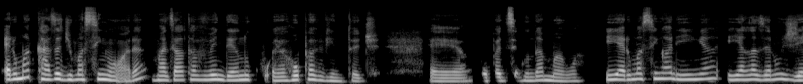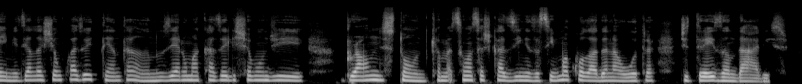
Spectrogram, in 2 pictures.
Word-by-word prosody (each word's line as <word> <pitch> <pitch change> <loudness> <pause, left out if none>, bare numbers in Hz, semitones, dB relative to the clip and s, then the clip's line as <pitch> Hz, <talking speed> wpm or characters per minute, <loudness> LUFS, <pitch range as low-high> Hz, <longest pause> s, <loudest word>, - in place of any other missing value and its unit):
era 230 +2 +6
uma 300 +5 +6
casa 245 -1 +4
de 220 0 +3
uma 225 +1 +2
senhora, 225 - +2
mas 200 0 0
ela 205 - +4
estava 215 +1 -2
vendendo 210 -1 +4 0.4
roupa 210 +4 +3
vintage, 160 -6 -4 0.6
eh 145 -1 -1 0.2
roupa 165 +1 -1
de 165 - -3
segunda 175 +2 -1
mão, 160 -5 -1 0.3
e 225 +1 +4
era 220 0 +3
uma 250 +2 +2
senhorinha 255 0 +1
e 215 +1 +2
elas 215 0 +1
eram 235 +3 +1
gêmeas 190 -5 0
e - - +1
elas 200 0 -2
tinham 210 0 -3
quase 220 +1 -3
80 210 -3 -4
anos 175 -1 -3
e - - +3
era 200 0 0
uma 200 0 0
casa 200 0 -4
eles 200 0 -2
chamam 200 -1 -1
de 190 -2 -1 0.3
Brown 195 +2 +2
Stone 180 -4 0
que 185 - -7
é 180 0 -1
são 205 -1 0
essas 200 0 -2
casinhas 185 -2 -1
assim 170 +2 0
uma 205 +1 +1
colada 175 -4 +1
na 170 -1 -2
outra 170 +2 -2 0.2
de 185 - -3
3 180 +1 +3
andares. 150 -3 -2
195 Hz, 200 wpm, -23 LUFS, 175-215 Hz, 0.6 s, era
